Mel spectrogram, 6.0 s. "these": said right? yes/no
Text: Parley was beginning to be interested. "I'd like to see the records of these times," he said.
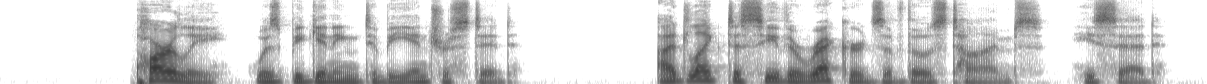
no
